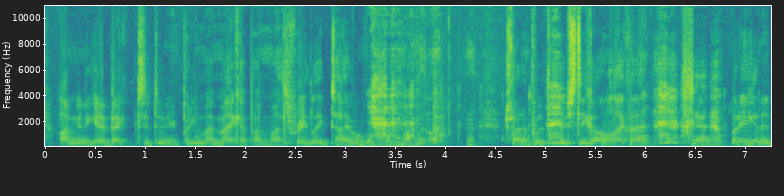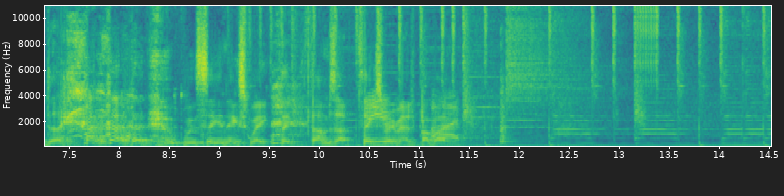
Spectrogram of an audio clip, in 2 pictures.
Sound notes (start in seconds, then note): 3.5 both laughing; 7.8 both laughing; 11.6 uplifting music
